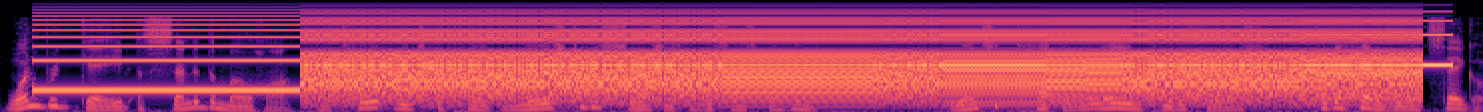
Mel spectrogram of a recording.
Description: ZX Spectrum tape loading, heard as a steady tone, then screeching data, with speech in English.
